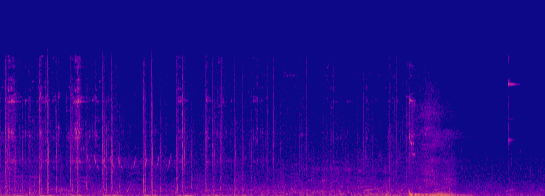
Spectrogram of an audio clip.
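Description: Hooves clatter on stone paving.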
